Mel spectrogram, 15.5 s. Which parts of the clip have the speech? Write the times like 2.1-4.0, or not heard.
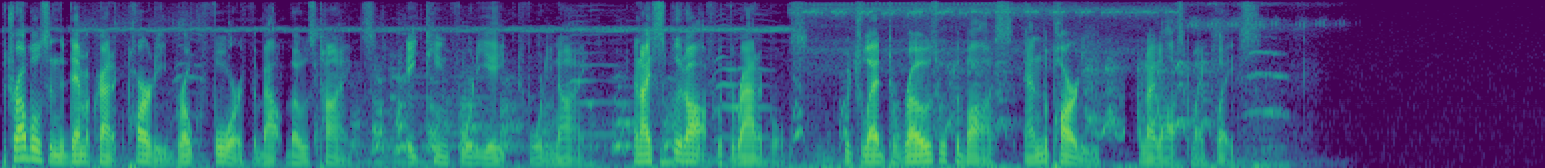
0.0-12.5.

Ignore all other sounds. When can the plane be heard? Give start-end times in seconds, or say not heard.
not heard.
